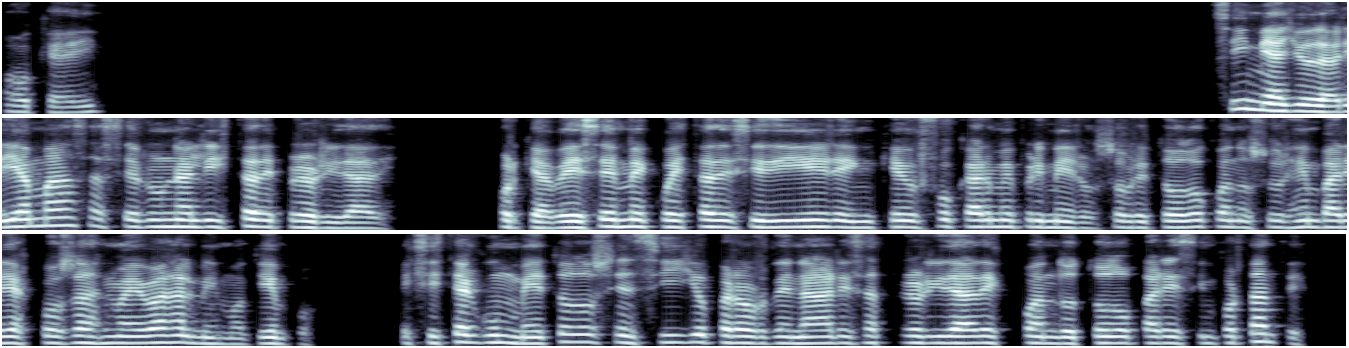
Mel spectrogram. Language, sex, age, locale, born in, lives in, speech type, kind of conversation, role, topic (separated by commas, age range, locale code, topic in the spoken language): Spanish, male, 50-54, es-VE, Venezuela, United States, read, expert-assistant, asker, ¿Qué recursos o estrategias recomiendas para mantenerse actualizado y seguir creciendo profesionalmente como enfermero o enfermera?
